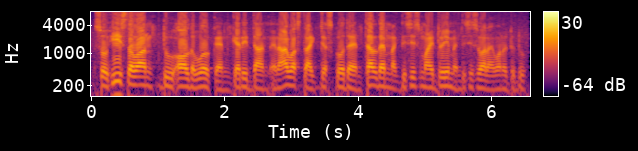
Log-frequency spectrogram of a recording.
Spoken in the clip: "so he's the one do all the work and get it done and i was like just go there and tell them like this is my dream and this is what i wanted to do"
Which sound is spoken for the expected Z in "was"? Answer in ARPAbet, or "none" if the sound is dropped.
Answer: S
